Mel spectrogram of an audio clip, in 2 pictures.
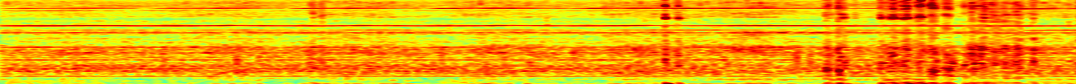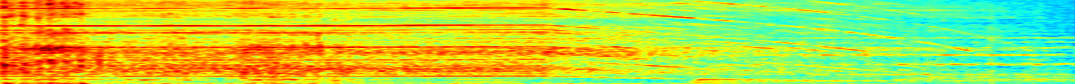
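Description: Electric hand mixer running steadily with its beaters in a cream in a steel pot, with a stretch of rattling from about three to six seconds in. About eight seconds in it is switched off and its whine falls away as the motor spins down.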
